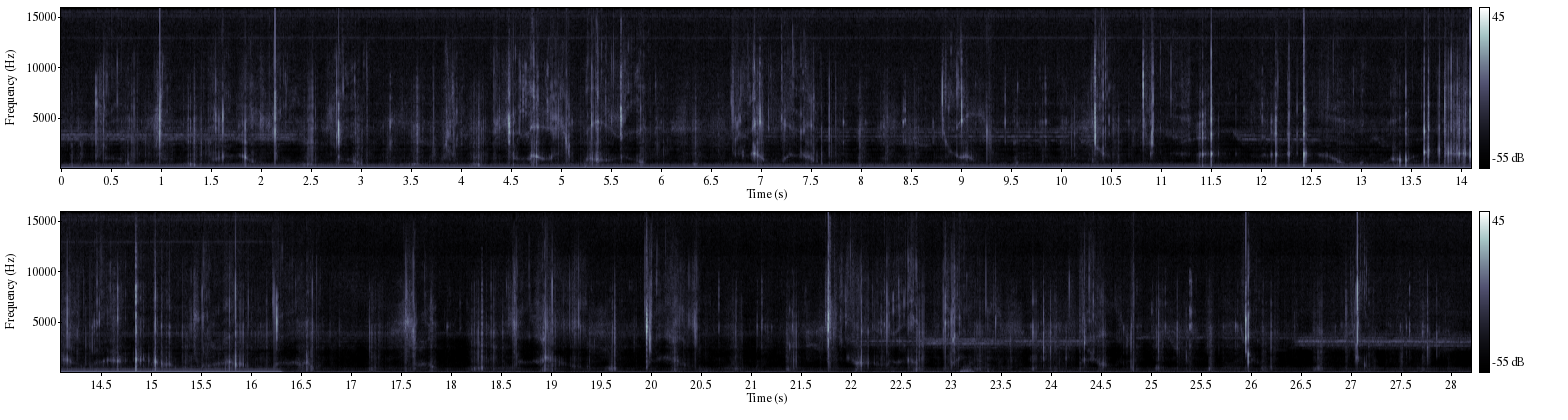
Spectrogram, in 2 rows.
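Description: Close-miked crunching and chewing of a hard white chalk-like block in the mouth, with many sharp irregular crunches. A steady low hum lies under the first half and cuts off suddenly about 16 seconds in.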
